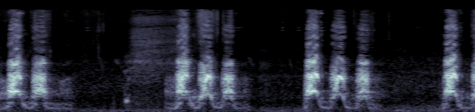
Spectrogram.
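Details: A dog seeing a cow for the first time gives rapid barks in clusters of two or three, with brief gaps between clusters and a faint hiss of background noise.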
